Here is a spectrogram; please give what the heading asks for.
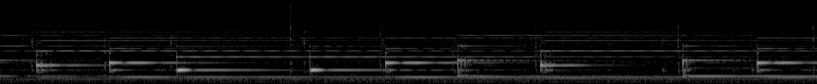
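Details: Hamilton bracket mantel clock from an estate sale (movement doesn't run, chimes work), viewed from the back, 15-minute chime: a clean sequence of evenly spaced ringing bell notes under a faint steady tick, playing properly.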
